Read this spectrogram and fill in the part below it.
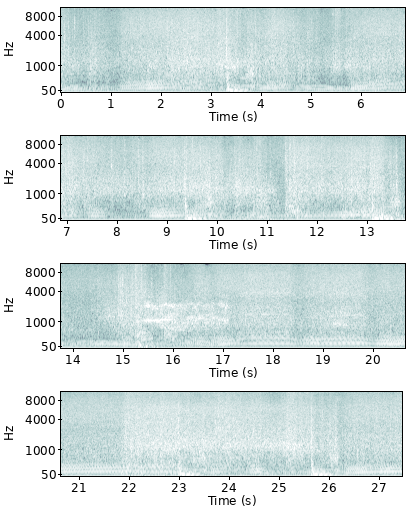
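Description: An off-road buggy engine revs up and down as the buggy drives.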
